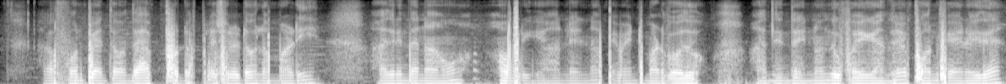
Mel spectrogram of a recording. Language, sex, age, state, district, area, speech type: Kannada, male, 18-30, Karnataka, Mysore, urban, spontaneous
